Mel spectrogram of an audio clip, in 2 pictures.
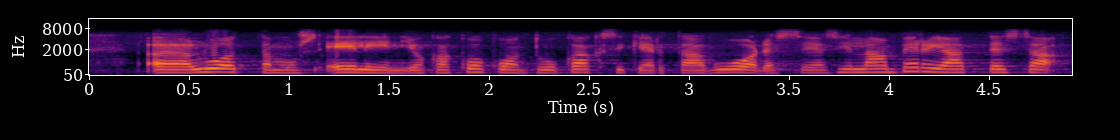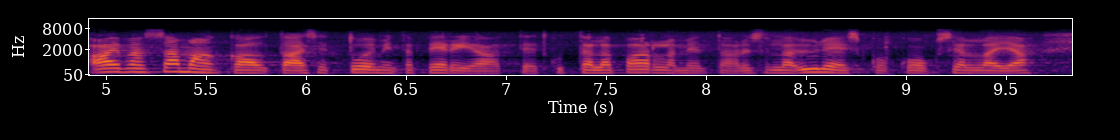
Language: Finnish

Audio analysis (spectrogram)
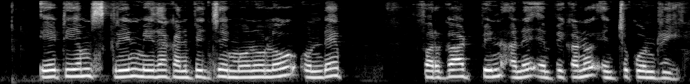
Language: Telugu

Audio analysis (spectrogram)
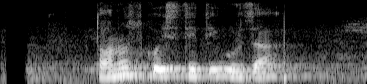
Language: Nepali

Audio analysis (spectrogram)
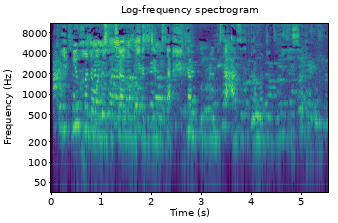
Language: Georgian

